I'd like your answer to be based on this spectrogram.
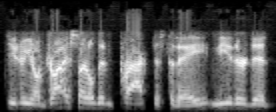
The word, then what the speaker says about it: Draisaitl: But Leon, and I hope I'm pronouncing his last name, Draisaitl, is that how you correctly pronounce it? – Draisaitl was actually second in the league to Auston Matthews in goals.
